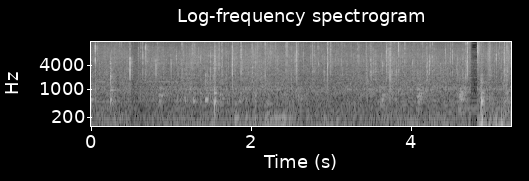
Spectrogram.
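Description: Frog pieces frying in hot oil with lemongrass, sizzling with many small crackling pops as a spatula stirs them in the pan. The sound drops out for an instant near the end.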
